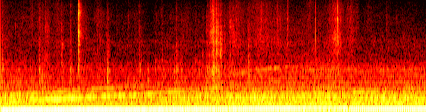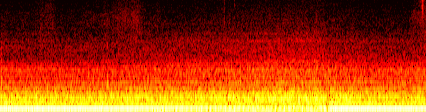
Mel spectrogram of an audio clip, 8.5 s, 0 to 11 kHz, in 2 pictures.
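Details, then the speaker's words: BMW with ZF 4HP22 EH four-speed automatic after valve body cleaning and fluid refill, driving: deep steady drivetrain rumble with clean shift steps, correct rpm; transmission healthy, exhaust leak audible. "So yeah, everything is smooth. The shifts are correct. The RPM is fine and no issues."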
